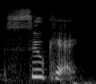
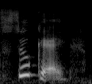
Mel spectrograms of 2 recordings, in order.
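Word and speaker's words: psuche (ψυχή): And that's where we get that word psyche from, although it's pronounced in the Greek psuche,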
